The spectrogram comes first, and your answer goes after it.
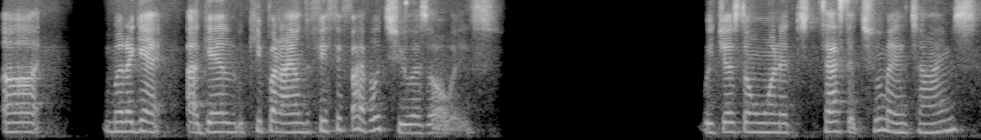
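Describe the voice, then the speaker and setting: A woman's voice: medium pitch, fairly even intonation, measured pace, long pauses, slight background noise, poor audio. A woman hosting a live trading session, walking members through chart levels and price zones. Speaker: trading stream host.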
